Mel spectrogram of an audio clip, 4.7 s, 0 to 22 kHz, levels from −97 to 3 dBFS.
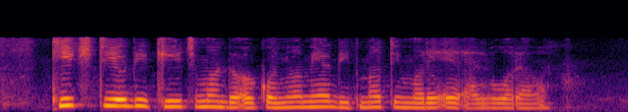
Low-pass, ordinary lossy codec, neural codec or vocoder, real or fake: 5.4 kHz; none; codec, 16 kHz, 1.1 kbps, Voila-Tokenizer; fake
